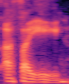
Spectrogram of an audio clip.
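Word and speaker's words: açaí: once some people call it a Yi its acai so that was the episode of drag race where Jessica wild couldn't pronounce it so she kept saying I love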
